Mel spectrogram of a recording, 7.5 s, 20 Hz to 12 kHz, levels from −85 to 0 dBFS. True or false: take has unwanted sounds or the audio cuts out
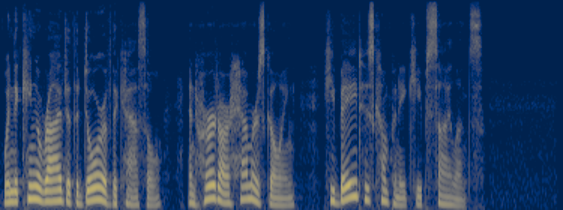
false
